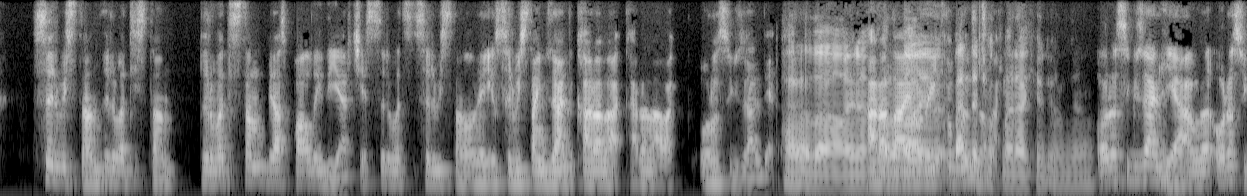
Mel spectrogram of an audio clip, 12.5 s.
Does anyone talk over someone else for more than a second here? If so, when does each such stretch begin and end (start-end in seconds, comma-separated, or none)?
8.6-10.1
